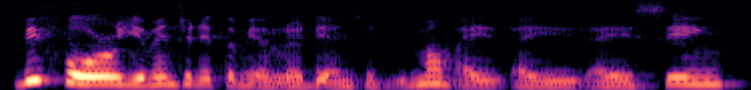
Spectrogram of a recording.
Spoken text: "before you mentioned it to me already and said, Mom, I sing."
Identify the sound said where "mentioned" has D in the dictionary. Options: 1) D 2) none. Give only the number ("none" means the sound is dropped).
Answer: 2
